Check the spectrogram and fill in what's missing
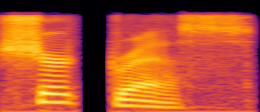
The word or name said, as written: shirtdress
